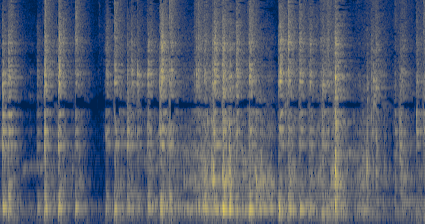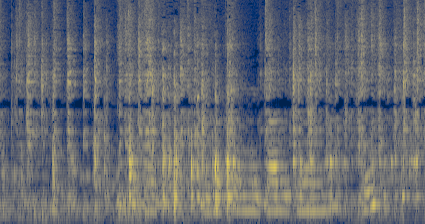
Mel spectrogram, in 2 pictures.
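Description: Popcorn kernels popping inside a closed aluminium pressure cooker whose rubber gasket has been removed: a dense run of sharp pops, with a short lull about a second in.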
